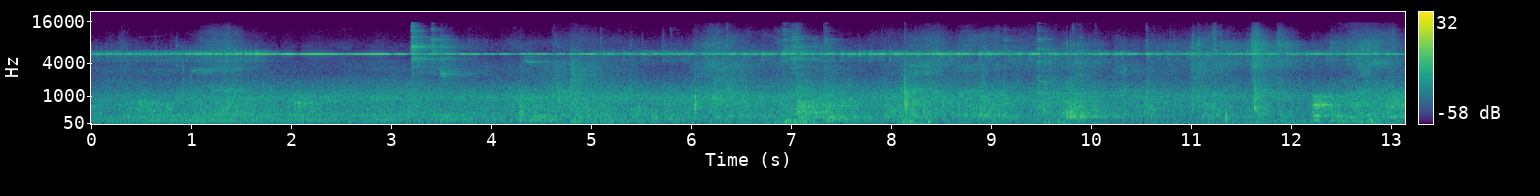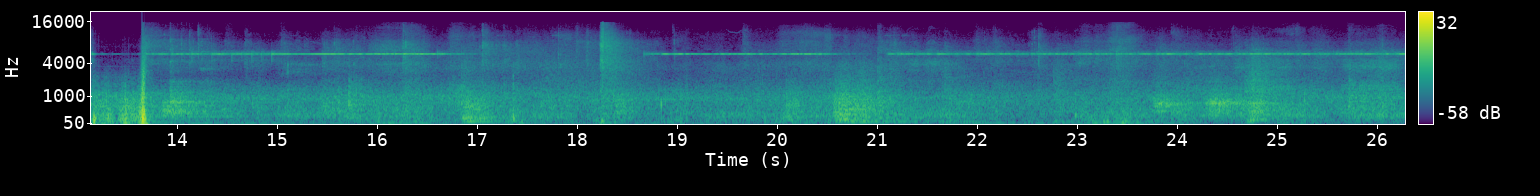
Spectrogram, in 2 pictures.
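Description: Scattered knocks and clunks of fitters levelling metal workshop cabinets, with one sharp knock about halfway through, over a steady high-pitched whine.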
